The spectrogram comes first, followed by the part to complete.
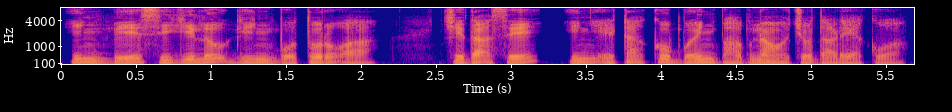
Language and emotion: Santali, fearful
